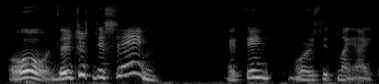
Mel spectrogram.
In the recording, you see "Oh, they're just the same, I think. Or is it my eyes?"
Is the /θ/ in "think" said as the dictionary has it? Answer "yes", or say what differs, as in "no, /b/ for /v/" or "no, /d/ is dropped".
no, /t/ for /θ/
